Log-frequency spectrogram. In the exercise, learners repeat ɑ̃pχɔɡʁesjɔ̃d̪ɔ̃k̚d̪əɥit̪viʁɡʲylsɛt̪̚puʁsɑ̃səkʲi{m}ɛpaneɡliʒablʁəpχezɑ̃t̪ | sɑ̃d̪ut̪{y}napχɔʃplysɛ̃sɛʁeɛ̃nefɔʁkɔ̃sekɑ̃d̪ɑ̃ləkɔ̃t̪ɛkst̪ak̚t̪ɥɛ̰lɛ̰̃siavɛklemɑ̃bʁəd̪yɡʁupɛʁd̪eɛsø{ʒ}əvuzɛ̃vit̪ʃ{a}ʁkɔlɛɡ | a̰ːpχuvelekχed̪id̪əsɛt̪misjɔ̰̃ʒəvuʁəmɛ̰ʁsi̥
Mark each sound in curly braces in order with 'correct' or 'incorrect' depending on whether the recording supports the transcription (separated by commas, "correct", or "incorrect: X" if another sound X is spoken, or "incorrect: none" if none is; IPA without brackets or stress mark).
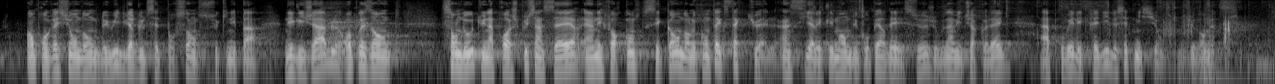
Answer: incorrect: n, correct, correct, incorrect: ɛ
